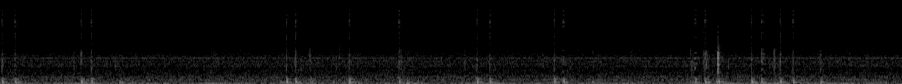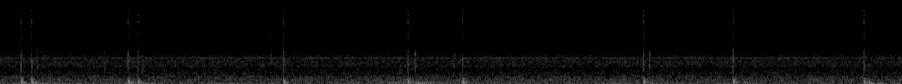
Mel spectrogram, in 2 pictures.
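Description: Computer mouse buttons clicking irregularly, about once a second, as nodes are placed and dragged while tracing a vector path, over a faint steady hum.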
